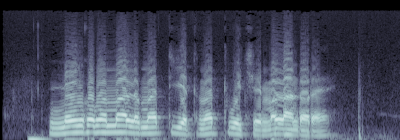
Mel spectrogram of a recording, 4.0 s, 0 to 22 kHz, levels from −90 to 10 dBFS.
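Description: Hard clipping runs throughout the speech: the signal is driven about 13 dB past what the stage can pass, flattening roughly a sixth of samples into harsh fuzz.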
